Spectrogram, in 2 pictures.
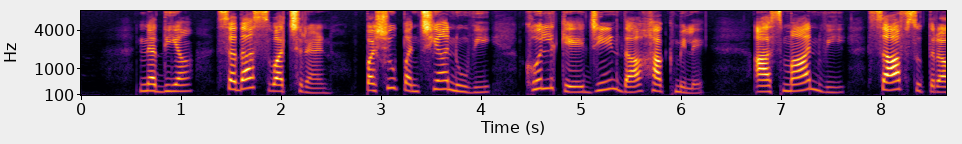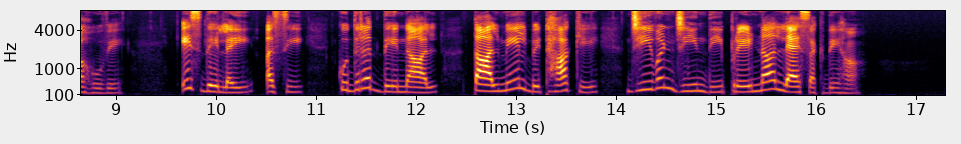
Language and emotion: Punjabi, neutral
